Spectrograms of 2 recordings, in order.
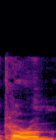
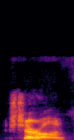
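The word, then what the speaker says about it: Charon: given to uh uh Karen the the oarsman who takes you across the river sticks now I've heard it pronounced Sharon I've heard it both ways as well I like the hard C I like Carolyn as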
